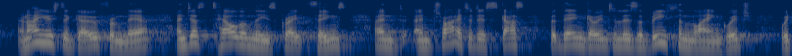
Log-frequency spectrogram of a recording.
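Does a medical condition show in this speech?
No.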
